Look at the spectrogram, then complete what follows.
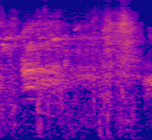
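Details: At the Gannel Estuary near Crantock village, in woodland where crows nest during the courting season, a Carrion Crow gives one harsh, hoarse caw early on, fairly distant, against a soft outdoor background with a faint hint of human voice.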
